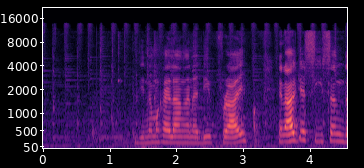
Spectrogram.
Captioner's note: knock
